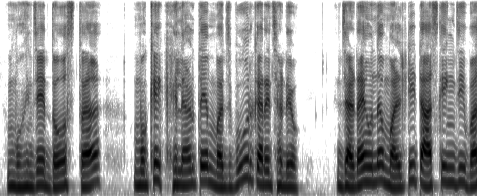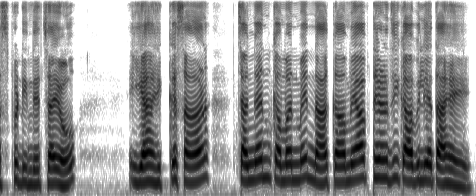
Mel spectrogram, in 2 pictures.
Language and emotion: Sindhi, happy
